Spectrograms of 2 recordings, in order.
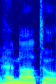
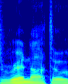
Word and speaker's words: Renato: it's Renato isn't it I don't think he pronounces it henato like the Brazilians do I think it's Renato Vega um I liked his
